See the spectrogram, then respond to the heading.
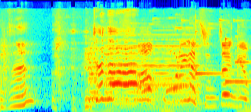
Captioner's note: ta-da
